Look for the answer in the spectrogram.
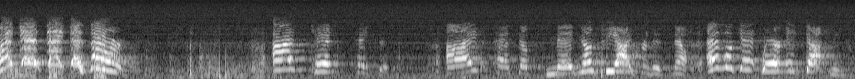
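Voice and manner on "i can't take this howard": high, loud, slow hysterical shout. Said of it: "Calm down".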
